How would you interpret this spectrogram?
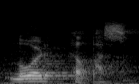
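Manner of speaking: soft plea. Retold or imitated. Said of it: "cry out with their whole heart".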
